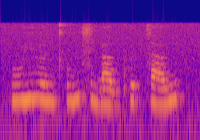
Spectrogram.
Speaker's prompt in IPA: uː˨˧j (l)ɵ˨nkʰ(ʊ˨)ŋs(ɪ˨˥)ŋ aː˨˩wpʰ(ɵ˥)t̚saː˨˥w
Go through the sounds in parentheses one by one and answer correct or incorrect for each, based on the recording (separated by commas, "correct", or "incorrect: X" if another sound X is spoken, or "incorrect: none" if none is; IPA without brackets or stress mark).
correct, incorrect: ʊ˨˥, incorrect: ɪ˨˩, incorrect: ɵ˧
